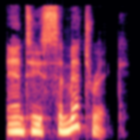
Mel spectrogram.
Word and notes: antisymmetric: British English

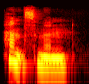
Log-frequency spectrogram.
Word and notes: huntsman: British English

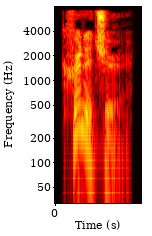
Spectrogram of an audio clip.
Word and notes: crenature: British English

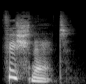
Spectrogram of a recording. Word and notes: fishnet: British English

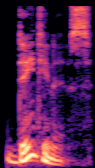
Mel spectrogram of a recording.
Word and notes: daintiness: British English

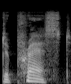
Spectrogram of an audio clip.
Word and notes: depressed: American English

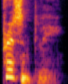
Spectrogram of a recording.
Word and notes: presently: British English

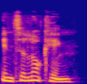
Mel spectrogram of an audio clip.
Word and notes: interlocking: British English

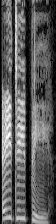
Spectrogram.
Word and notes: adb: American English

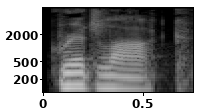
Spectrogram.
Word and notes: gridlock: American English

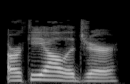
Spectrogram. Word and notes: archaeologer: British English

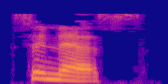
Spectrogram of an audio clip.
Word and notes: senesce: British English

